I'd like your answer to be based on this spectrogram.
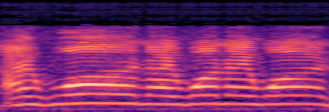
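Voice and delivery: very slow, high, stretched-out, drawn-out screaming. Telling about her ex-husband waking up, imitating her ex-husband screaming. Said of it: "he was screaming".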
